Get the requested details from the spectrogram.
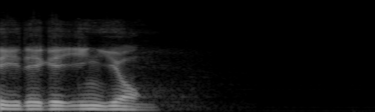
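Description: A man speaks briefly into a microphone over loudspeakers.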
